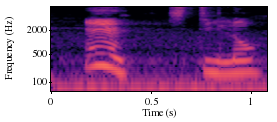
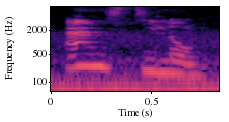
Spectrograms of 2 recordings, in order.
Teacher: it's a nasal sound, because it passes through the nasal passage when you pronounce it in French. It is not un, it is un.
